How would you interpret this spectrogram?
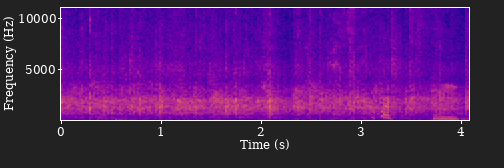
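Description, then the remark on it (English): A live audience applauds steadily, a dense wash of many hands clapping at once that stays loud and even throughout, with a brief voice surfacing near the end. “This is a round of applause”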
